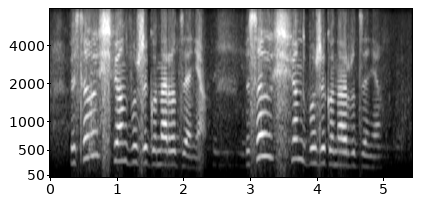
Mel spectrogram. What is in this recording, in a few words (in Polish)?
Merry Christmas - Wesolych Swiat, Polish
